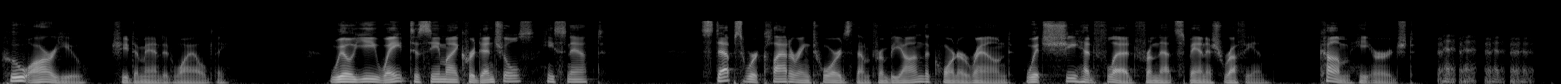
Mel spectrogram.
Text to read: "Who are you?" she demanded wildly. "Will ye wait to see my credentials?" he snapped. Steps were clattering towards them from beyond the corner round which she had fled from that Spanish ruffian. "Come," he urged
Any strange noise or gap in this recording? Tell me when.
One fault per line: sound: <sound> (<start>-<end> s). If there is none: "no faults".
sound: laugh (14.4-15.4 s)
